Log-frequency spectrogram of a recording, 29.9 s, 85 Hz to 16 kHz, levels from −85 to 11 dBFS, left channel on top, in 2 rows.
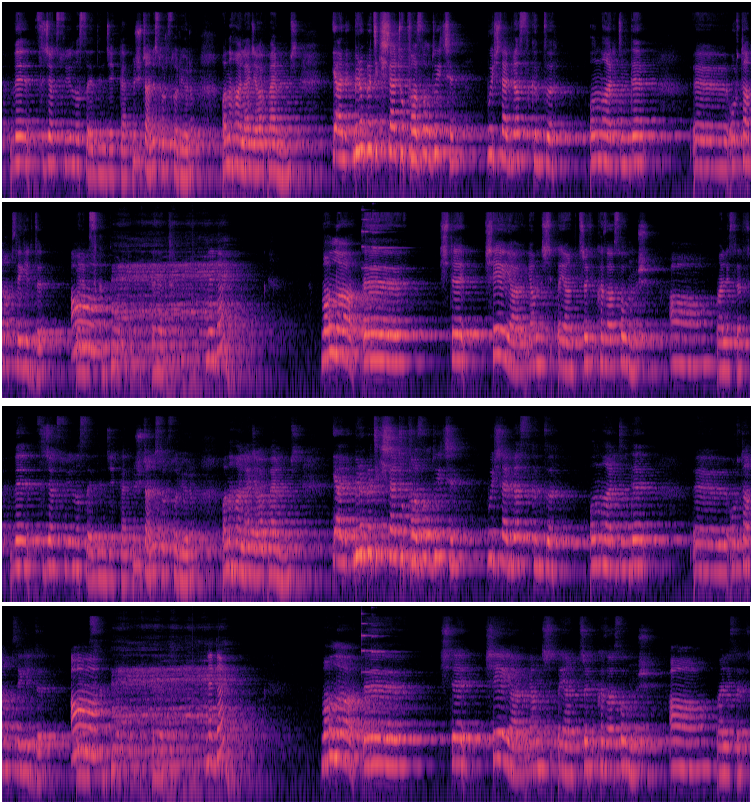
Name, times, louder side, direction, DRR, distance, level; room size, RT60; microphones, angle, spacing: voice 1, 0.2-6.3 6.6-9.1 9.7-11.1 11.8-12.9 13.2-13.4 13.8-15.8 16.5-17.6 18.0-18.4 21.4-23.1 23.7-24.2 24.6-27.9 29.3-29.9, left 1 dB, 45° left, 3 dB, 1.1 m, -27 dB
voice 2, 16.3-17.0 19.0-19.6 28.3-29.3, right 2 dB, 80° right, 8 dB, 1.2 m, -28 dB
sound 1, 17.2-19.7, equal, 5° right, 2.1 m, -37 dB
Bicycle bell, 22.1-23.3 28.7-28.8, right 3 dB, 40° right, 3.5 m, -43 dB
14.5 x 14.5 x 6.9 m, 2.4 s
head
